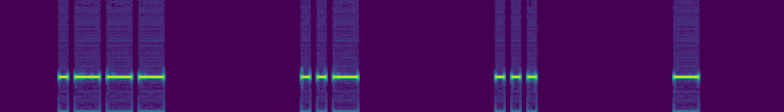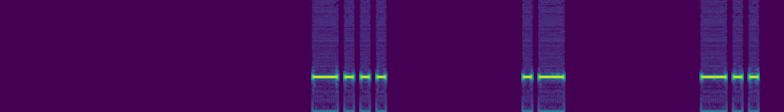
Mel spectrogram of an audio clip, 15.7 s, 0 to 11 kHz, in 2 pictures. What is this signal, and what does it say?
Morse code, heard as a keyed tone, about 15 wpm, spaced as for 5 wpm, 1000 Hz. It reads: JUST BAD
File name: 5wpm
